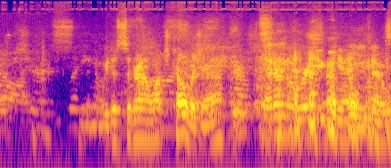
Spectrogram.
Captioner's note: laughter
